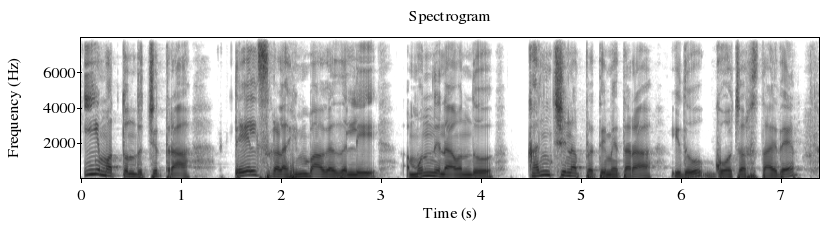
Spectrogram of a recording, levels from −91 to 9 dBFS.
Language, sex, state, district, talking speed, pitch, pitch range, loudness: Kannada, male, Karnataka, Bellary, 105 wpm, 115 Hz, 110-145 Hz, -11 LUFS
